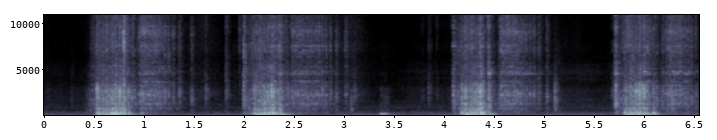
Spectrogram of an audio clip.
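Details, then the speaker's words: Homelite UT08572 30cc backpack leaf blower marked "fix me", carburetor bowl filled: four pull-start bursts about every 1.5 seconds, each dying without catching. Cranks, won't start; fuel or choke setup suspected, unconfirmed. "I would have expected to pick right up if it was going to on that."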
